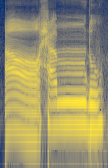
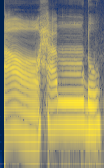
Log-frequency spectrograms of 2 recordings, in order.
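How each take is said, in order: The two takes are said the same way.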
